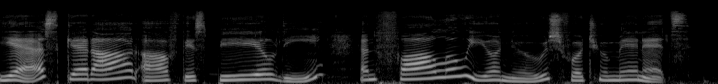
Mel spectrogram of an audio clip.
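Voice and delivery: each word read out very slowly and carefully. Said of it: "느린 속도 발음 듣고 천천히 따라해".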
